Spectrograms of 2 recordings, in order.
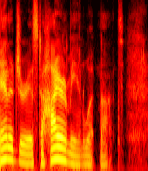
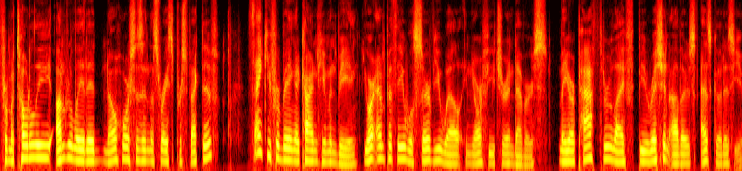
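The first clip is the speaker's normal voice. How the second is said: usual speaking voice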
